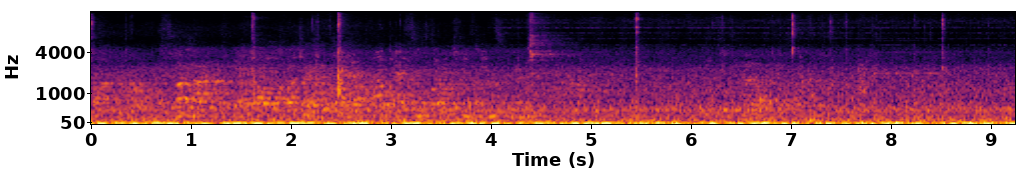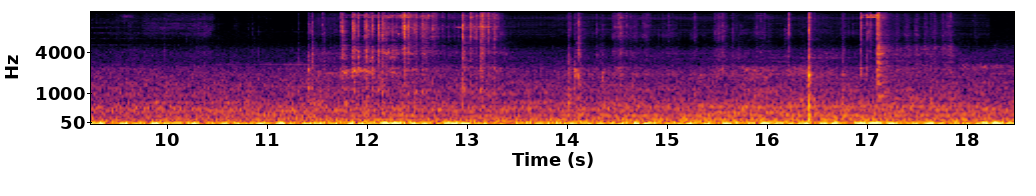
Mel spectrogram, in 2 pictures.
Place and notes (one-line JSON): {"title": "Miaoli Station, Taiwan - walk in the Station", "date": "2013-10-08 09:57:00", "description": "in the Station hall, walk into the Platform, Zoom H4n+ Soundman OKM II", "latitude": "24.57", "longitude": "120.82", "altitude": "50", "timezone": "Asia/Taipei"}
